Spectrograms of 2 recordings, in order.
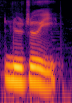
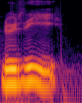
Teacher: really likes to slur his vowels together a bit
